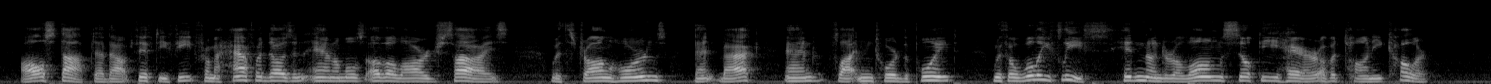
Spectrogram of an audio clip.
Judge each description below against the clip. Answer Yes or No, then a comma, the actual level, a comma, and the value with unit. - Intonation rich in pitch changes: No, average, 3.8 semitones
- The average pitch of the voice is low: No, medium, 155 Hz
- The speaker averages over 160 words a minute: No, average, 150 wpm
